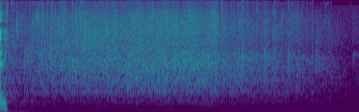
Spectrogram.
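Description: Sustained audience applause, a dense, steady wash of clapping hands that holds for several seconds before gradually tapering off. A brief vocal sound appears at the very start.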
